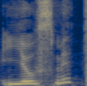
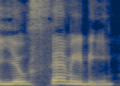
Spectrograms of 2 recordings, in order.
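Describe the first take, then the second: First: The word ends with a sound like 'mite'. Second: The word ends with a sound like 'mitty'. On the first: The speaker calls it wrong. "moi, je disais Yosemite" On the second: The speaker calls it right. "Mais c'est Yosemite"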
